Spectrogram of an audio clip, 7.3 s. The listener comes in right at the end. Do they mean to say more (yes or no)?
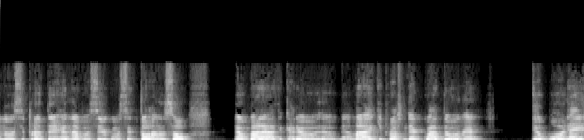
yes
